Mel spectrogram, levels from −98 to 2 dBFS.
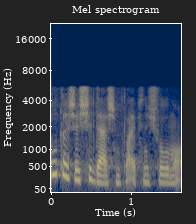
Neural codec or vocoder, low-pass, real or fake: none; 5.4 kHz; real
